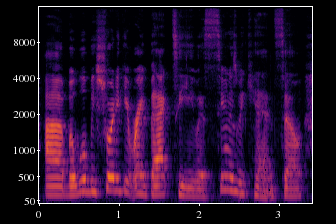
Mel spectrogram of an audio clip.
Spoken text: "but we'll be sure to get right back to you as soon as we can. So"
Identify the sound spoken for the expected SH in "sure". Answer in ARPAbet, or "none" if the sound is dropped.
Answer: SH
